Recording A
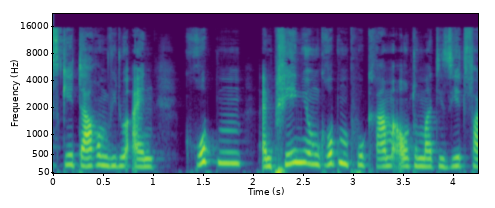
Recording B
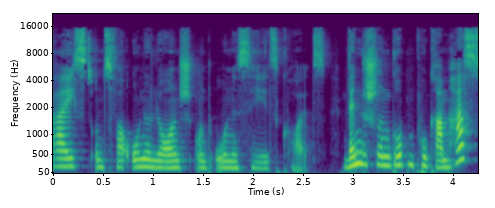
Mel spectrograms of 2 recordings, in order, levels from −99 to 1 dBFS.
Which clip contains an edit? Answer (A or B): B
